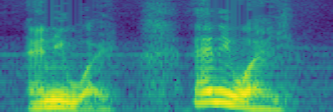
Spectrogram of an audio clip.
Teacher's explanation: anyway often has slightly high intonation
